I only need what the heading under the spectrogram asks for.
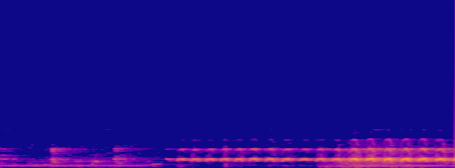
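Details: Harz Roller canary singing a soft, low tour: quiet hollow notes at first, then a steady, evenly pulsed roll that swells louder over about three seconds.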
